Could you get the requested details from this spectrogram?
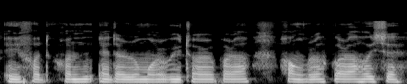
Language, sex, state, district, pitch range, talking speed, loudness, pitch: Assamese, male, Assam, Sonitpur, 115-120 Hz, 130 wpm, -16 LUFS, 120 Hz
